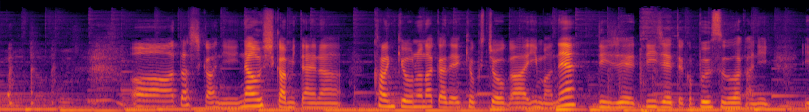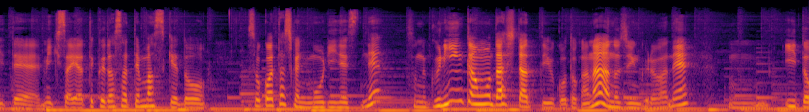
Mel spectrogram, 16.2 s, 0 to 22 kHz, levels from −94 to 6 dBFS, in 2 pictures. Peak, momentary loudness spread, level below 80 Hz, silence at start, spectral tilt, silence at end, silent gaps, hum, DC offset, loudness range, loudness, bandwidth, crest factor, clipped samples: 0 dBFS; 13 LU; -34 dBFS; 0 s; -4.5 dB/octave; 0 s; none; none; under 0.1%; 5 LU; -22 LUFS; 16 kHz; 22 dB; under 0.1%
